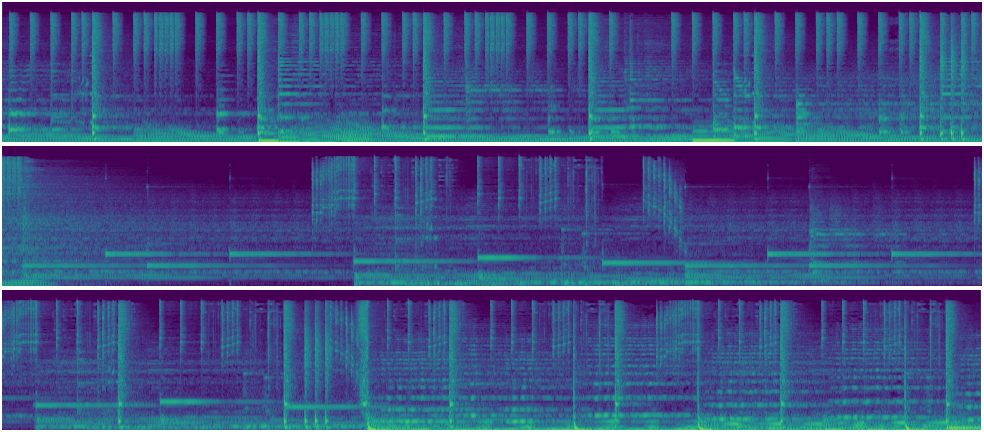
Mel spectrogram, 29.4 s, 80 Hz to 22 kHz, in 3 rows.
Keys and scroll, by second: 3.8 space, 5.7 ctrl+BackSpace, 6.0 space, 9.4 ctrl+BackSpace, 12.4 ctrl+BackSpace, 14.5 Delete, 19.9 Delete, 21.4 space, 23.0 Delete, 23.3 space, 24.8 space, 28.3 space, 29.1 Delete.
